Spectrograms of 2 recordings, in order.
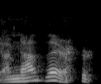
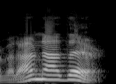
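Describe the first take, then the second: First: Said in the usual way. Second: Not there, with not pressed firmly; a firm, emphatic repeat of not there; stress on not. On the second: Shown as a demonstration. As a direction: lean hard on the word not.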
